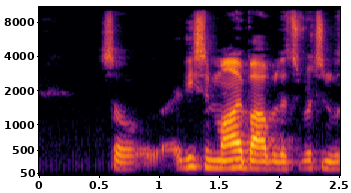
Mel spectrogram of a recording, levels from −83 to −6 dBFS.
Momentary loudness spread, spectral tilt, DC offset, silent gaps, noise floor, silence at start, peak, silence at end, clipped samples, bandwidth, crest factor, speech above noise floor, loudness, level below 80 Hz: 15 LU; -3 dB/octave; under 0.1%; none; -61 dBFS; 0.55 s; -2 dBFS; 0 s; under 0.1%; 10.5 kHz; 20 dB; 40 dB; -20 LUFS; -80 dBFS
